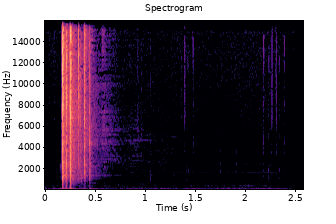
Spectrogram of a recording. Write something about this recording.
Stapler Hands 02
Collection of sounds from a stapler. Some could be used as gun handling sounds. Recorded by a MXL V67 through a MOTU 828 mkII to Reaper.
click, staple, slide, cock, tick, hit, gun, stapler, clip, thud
